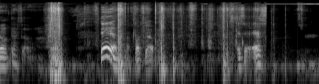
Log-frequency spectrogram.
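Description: Fabric rustles and bumps against a microphone.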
